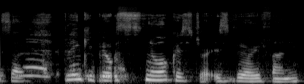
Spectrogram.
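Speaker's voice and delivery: ordinary talk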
